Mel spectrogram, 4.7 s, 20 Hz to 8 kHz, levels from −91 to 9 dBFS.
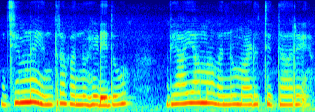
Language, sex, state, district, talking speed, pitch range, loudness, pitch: Kannada, female, Karnataka, Bangalore, 75 wpm, 230-260 Hz, -14 LUFS, 235 Hz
